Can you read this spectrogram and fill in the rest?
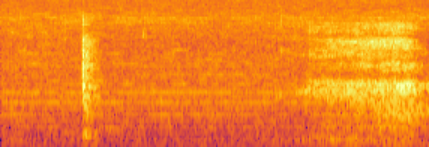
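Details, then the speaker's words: Samsung laptop power adapter, opened, loaded by connecting the laptop: a click, then a faint, high hissing whine (coil whine); source being located, owner suspects a winding or capacitor. "ну сейчас дал нагрузку подключил ноутбук он стал сильно шипеть и сейчас мы посмотрим откуда именно идет шум"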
